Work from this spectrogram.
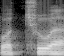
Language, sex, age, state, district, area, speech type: Odia, male, 18-30, Odisha, Kendujhar, urban, read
